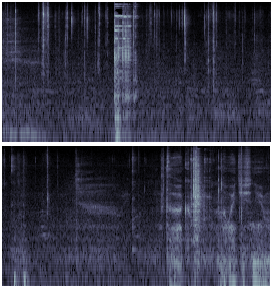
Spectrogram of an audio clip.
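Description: A metal tool clicks and scrapes against small plastic parts.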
